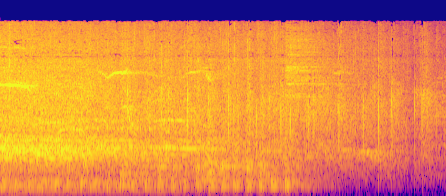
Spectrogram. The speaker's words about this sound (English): Clap your hands, lift up your voice, and give the Lord a shout.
